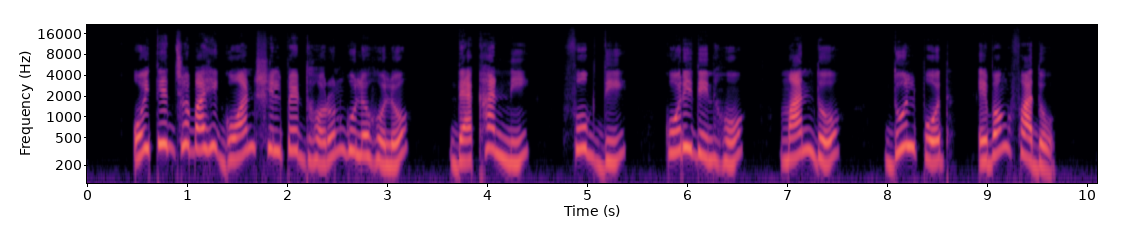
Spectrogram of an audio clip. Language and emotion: Bengali, neutral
